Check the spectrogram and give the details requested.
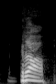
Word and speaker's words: graph: इसी प्रकार देखिए GRAPH, तो GR का ग्र होता है, ए है तो इसका उच्चारण आ के रूप में, PH का प हो जाएगा। GRAPH ग्राफ, ग्राफ नहीं पढ़ेंगे, इसे पढ़ेंगे ग्राफ, ठीक है।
